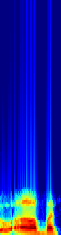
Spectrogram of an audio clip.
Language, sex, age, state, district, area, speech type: Urdu, female, 18-30, Delhi, East Delhi, urban, conversation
